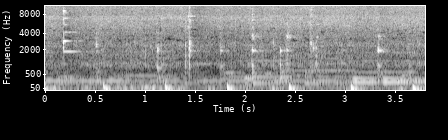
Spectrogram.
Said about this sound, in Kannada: ಇದನ್ನು ಗೋವಿನ ಜೋಳ ಬಾಡಿಸ್ಕೊಂಡು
